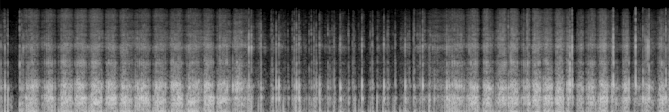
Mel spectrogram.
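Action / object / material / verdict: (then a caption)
scrape / thin disposable plastic cup / plastic / none. A medium white disposable plastic cup, hollow and empty, is held over the microphone and tapped and scratched with fingernails. Quick, uneven taps and scrapes run throughout with a hollow, boomy resonance, easing briefly in the middle before picking up again toward the end.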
